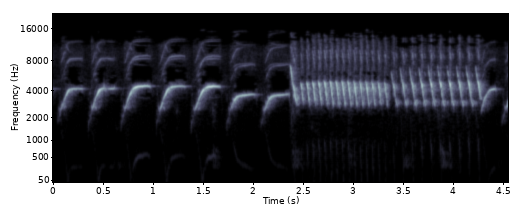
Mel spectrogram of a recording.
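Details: Canary song used to train young and adult canaries: slow series of rising whistled notes, then a fast buzzy trill held for about two seconds, with a final rising note.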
